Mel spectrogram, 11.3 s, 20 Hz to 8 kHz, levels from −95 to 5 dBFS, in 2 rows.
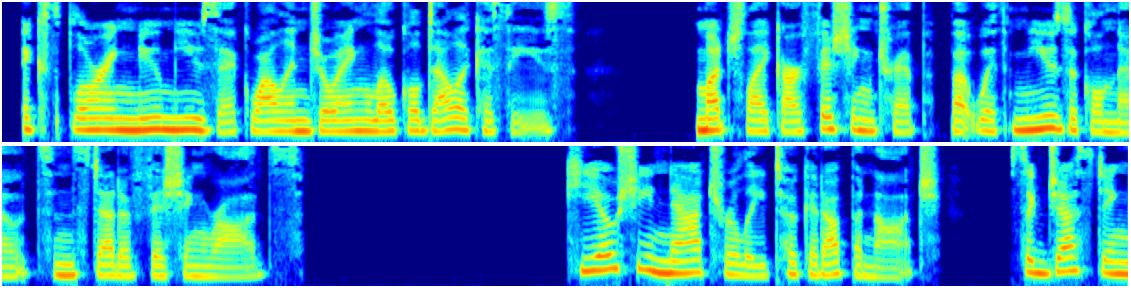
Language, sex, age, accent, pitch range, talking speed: English, female, 20-39, American, 180-210 Hz, 150 wpm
